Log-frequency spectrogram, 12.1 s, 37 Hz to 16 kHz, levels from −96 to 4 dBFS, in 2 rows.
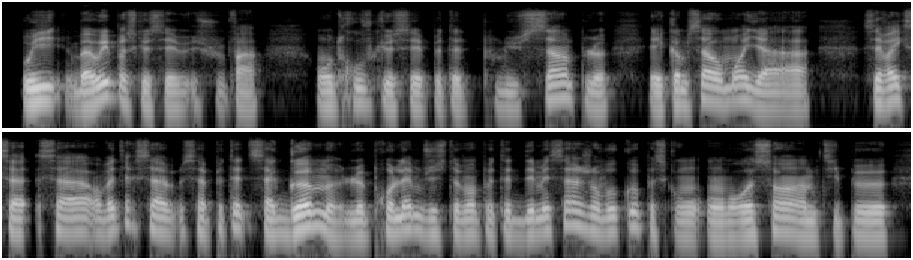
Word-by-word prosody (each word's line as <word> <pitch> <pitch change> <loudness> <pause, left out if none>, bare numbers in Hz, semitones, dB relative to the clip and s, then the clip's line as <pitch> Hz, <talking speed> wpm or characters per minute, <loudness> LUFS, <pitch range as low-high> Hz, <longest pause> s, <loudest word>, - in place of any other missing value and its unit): Oui, 130 +2 +6
bah 110 - +4
oui, 165 - +7
parce 160 - -3
que 110 - -3
c'est 105 0 -3
u 105 0 -7
ch - - -18
enfin, - - -3 0.4
on 110 - +1
trouve 120 +2 -6
que 105 - -2
c'est 105 0 -2
peut-être 100 0 -7
plus 100 -1 -10
simple 120 -2 0 0.3
et 100 -1 +1
comme 115 +1 +1
ça, 140 +6 +4
au 130 - +3
moins, 140 +3 +1
il 135 - -2
y - - +3
a 100 -1 0 0.3
c'est 125 - +1
vrai 135 +3 +3
que - - -13
ça 125 -2 +2
ça 130 -1 0
on 120 - -2
va 130 - +2
dire 175 +6 -9
ça 145 -3 +2
m 125 - 0
ça 130 - -3
peut-être - - -4
ça - - +1
gomme 135 +1 +6
le 110 +1 0
problème, 135 +4 +1
justement 120 0 -2
peut-être, 115 -1 -5
des 120 - +1
messages 145 +4 -1
en - - +1
vocaux 135 +6 -2
parce - - -10
qu'on 110 -1 -4
on 105 -1 0
ressent 120 +3 +2
un 110 - 0
petit 110 +1 -11
peu 110 0 0
120 Hz, 260 wpm, -27 LUFS, 110-135 Hz, 0.4 s, oui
